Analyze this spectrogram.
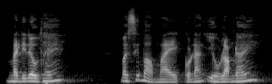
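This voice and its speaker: A man voicing a young woman, a blunt and talkative best friend who scolds briskly. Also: medium pitch, animated, natural voice.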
